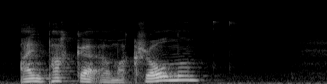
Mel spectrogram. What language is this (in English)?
Faroese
